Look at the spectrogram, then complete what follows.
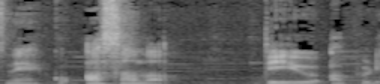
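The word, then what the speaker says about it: Asana: まあ、あの、アルファベットで A、 S、 A、 N、 A で、アサナと読みます。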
